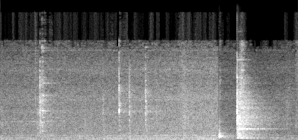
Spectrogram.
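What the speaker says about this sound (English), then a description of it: "I need to get my dead blow hammer so that I can apply that pressure to disengage that thread." A dead blow hammer strikes a milling machine drawbar to knock loose a threaded drill chuck. Two sharp, close blows land near the end over steady shop noise.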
